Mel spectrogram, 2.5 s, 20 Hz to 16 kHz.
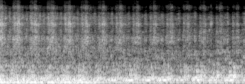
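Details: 1974 International 200 two-wheel-drive pickup with a once-seized engine, restarted after possible flooding following about 25 years of storage; the V8 settles into an even, steady low burble with no knocks or misses, idling cleanly, though it smokes from the left side.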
